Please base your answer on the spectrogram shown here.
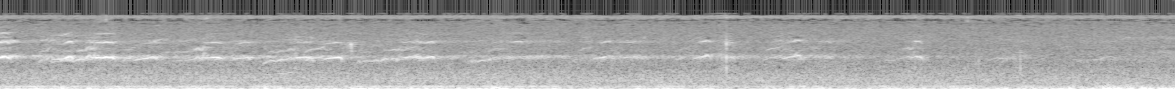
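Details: Wood ducks giving a run of wavering, drawn-out squealing calls that overlap and rise and fall in pitch, with a few sharp clicks, over a constant low hum.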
